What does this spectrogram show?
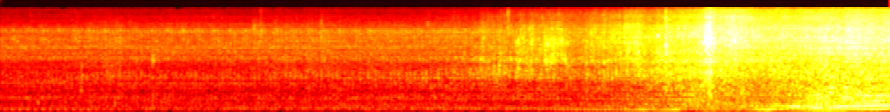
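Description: Toyota Hilux engine running as the ute drives into a deep muddy water hole, louder from about six seconds in, with water washing and splashing around it. Near the end the engine revs up and down as it pushes through the water.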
